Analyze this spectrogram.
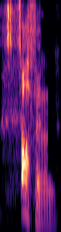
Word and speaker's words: soften: Soften. Soften. The T is silent.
